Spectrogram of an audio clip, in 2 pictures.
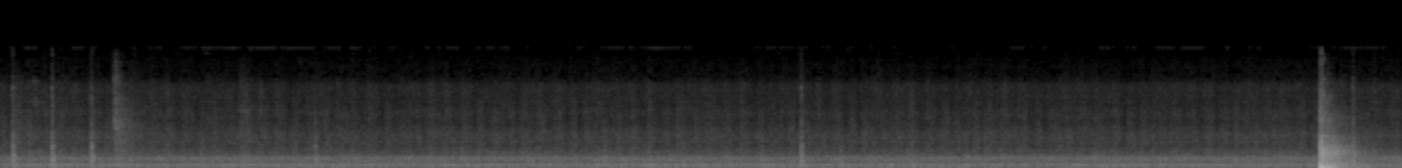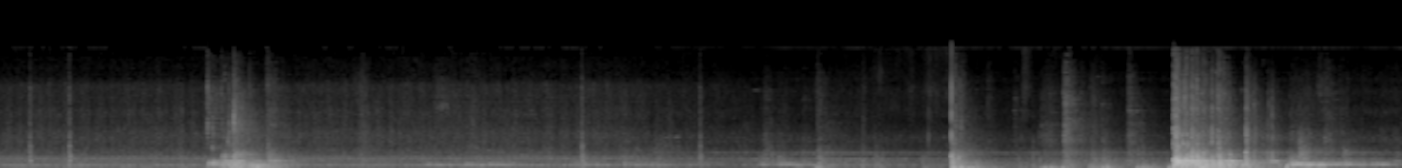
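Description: Bowling alley ambience: the ball return's steady mechanical hum, broken by several sudden bangs and clattering crashes of balls and pins. The loudest and longest crash comes about two seconds before the end.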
